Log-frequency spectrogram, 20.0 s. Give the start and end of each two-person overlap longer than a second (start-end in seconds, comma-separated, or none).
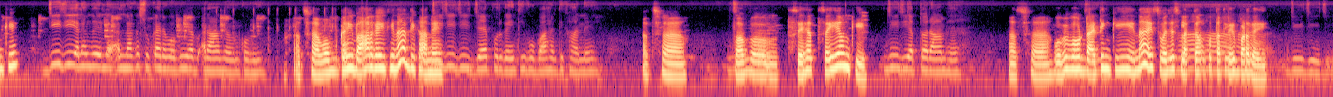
17.6-19.0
